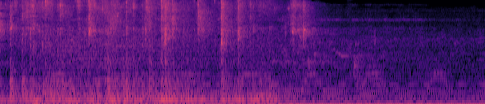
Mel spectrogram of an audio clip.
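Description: Water pouring out of a tipped glass bowl into a stainless steel sink, splashing for about a second and a half, then trailing off.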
